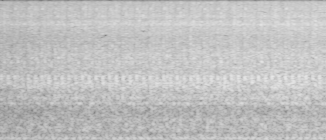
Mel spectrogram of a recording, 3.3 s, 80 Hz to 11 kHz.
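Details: 2011 Toyota Hilux 2.5 diesel, lacking power, with uneven, lumpy idle stumbling a few times a second; misfire from contaminated diesel, scan shows pump valve code; pump, injectors, lines and tank removal and cleaning planned.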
